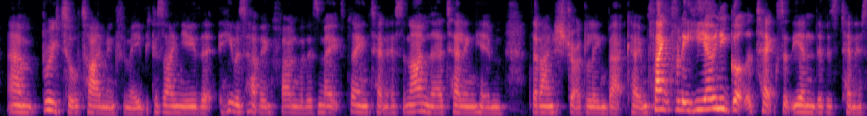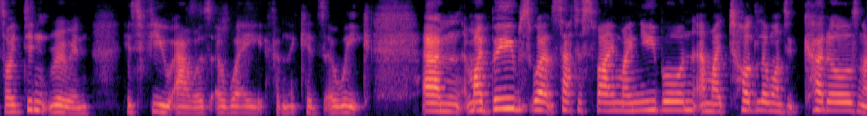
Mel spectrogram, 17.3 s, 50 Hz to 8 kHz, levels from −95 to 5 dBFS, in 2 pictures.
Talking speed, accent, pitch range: 230 wpm, British, 170-230 Hz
